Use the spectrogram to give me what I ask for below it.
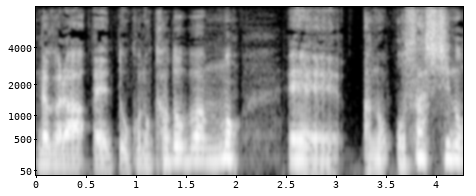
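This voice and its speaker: A man speaks at a fairly slow pace with very wide swings in pitch against a quiet background. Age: 60s. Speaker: rock band vocalist and songwriter. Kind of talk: interview.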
